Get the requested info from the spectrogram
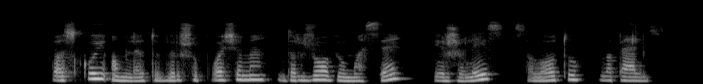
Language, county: Lithuanian, Alytus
